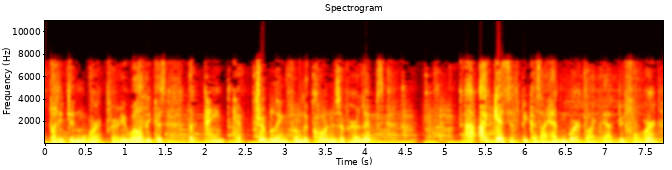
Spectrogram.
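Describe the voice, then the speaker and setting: An actor playing a mild, hesitant husband turned unhinged strangler in a radio drama, with a husky, stammering voice. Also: male voice, fairly high pitch, big pitch swings, normal speed. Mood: dreamy, unhinged. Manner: hesitant, stammering, repeating words. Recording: dull lo-fi radio recording with music.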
